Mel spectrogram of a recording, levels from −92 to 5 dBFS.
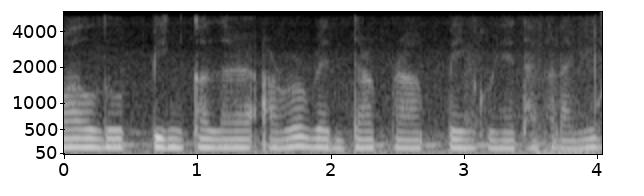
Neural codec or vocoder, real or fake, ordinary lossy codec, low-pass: none; real; none; 5.4 kHz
